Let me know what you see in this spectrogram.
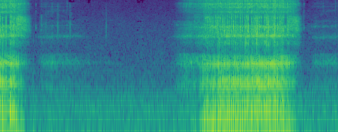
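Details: Adult man asleep, whose wife wants him to attend a sleep clinic: loud, rough snoring on the in-breath with a quiet pause between snores; heavy snoring.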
